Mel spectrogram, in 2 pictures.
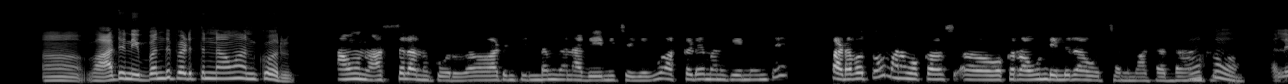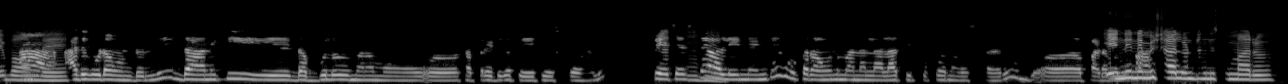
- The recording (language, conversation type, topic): Telugu, podcast, మీ స్కూల్ లేదా కాలేజ్ ట్రిప్‌లో జరిగిన అత్యంత రోమాంచక సంఘటన ఏది?
- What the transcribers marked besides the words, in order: other background noise; in English: "రౌండ్"; in English: "సెపరేట్‌గా పే"; in English: "పే"; in English: "రౌండ్"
